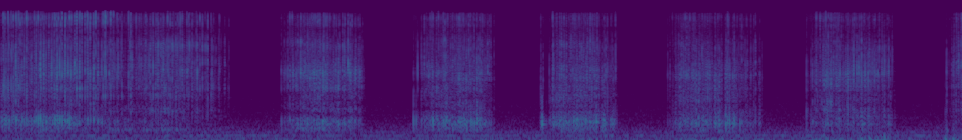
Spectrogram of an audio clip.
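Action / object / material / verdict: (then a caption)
scrape / hard-shell clutch with glitter surface and metal frame / glitter / none. Long pointed nails scratch the dark blue glitter face of a small rectangular hollow hard-case clutch with a gold metal frame, held tilted up. Dry, bright, gritty rasping comes in steady bursts separated by short quiet pauses.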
